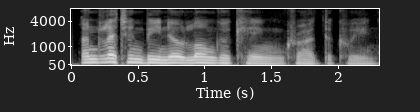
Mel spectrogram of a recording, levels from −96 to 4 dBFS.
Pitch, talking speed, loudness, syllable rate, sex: 130 Hz, 260 wpm, -17 LUFS, 5.1 syllables/s, male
